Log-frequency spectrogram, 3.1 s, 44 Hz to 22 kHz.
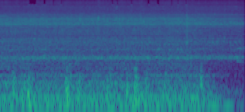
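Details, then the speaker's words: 1971 Dodge Pace Arrow 318 V8 after a Pertronix Ignitor and coil install, run shortly before so not fully cold: a steady, even low rumble with no misses or knocks; idling smoothly and healthily. "sounds pretty darn good [Applause] sounds pretty good to me"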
